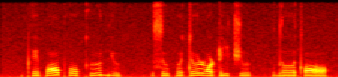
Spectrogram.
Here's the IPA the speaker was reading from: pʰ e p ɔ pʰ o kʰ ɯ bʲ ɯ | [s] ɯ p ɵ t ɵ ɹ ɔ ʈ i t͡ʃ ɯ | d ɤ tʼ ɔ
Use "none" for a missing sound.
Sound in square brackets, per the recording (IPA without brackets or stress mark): s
